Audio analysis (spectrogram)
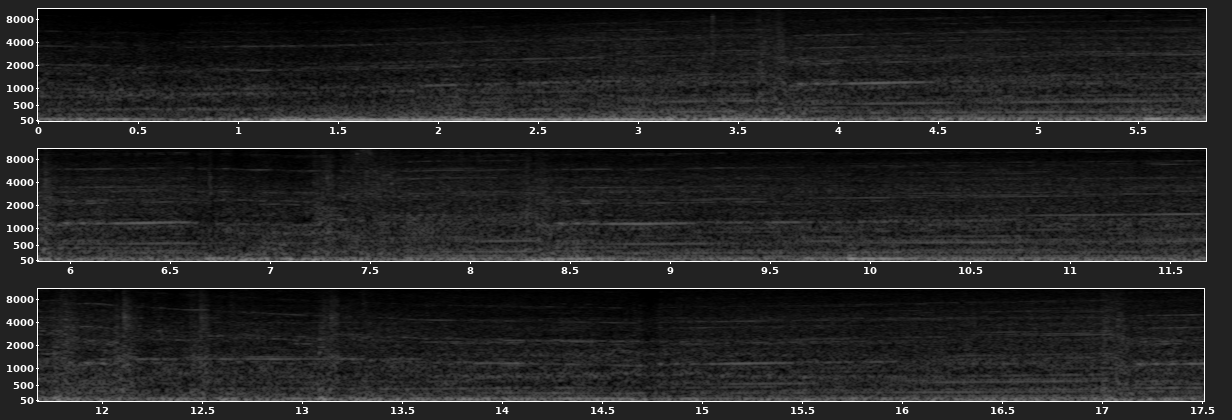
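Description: A racing car engine in the video game RaceRoom Racing Experience: a steady drone with rising and falling harmonic whines, revving and shifting gears, continuous and loud with no talking.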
